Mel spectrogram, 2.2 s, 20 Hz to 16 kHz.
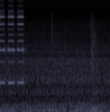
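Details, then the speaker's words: Land Rover Discovery 3/LR3 with engine idling: park brake switch flicked up brings three quick warning chimes and no motor whir; electronic park brake has not worked for a long time. "And another one, which I can actually show you right now because my park brake doesn't work, hasn't worked in ages, is your park brake. So you just want to flick it up, you can hear it making. That's what happens when it doesn't work."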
